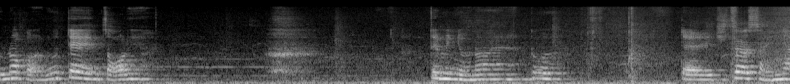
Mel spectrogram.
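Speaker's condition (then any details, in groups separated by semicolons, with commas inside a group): No condition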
